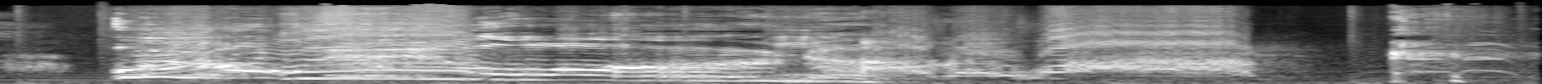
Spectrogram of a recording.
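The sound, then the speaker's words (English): A man lets out a loud, drawn-out, anguished scream close to the mic, mimicking a villain's tormented cry, wavering for several seconds before trailing off into a few shorter strained shouts. “I think we owe it to Darth Vader to change up our weekly Darth Maul Kenobi scream to the version that Vader gave us this episode.”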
